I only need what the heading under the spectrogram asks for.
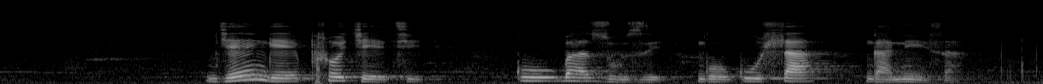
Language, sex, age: Zulu, male, 19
